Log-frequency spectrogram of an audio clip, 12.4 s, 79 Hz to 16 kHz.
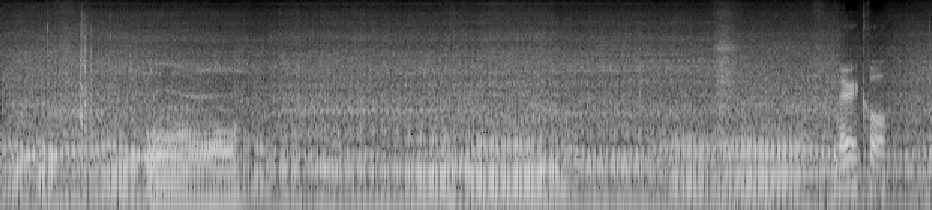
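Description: Mercedes SL65 AMG with a twin-turbo V12 engine revving, a loud close engine drone with a sharp rising rev early on and another near the end, with voices talking over it.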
